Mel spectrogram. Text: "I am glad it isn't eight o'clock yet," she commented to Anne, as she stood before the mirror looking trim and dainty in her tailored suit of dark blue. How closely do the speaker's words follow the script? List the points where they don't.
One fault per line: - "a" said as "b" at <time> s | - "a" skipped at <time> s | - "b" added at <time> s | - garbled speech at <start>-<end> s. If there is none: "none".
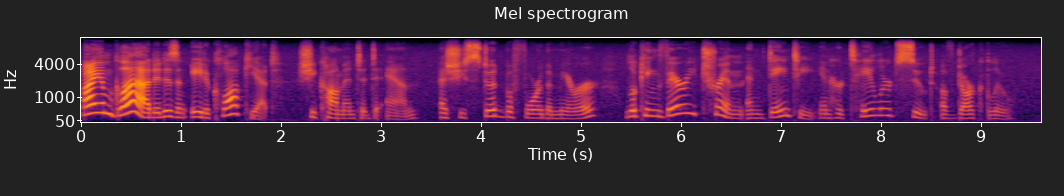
- "very" added at 5.8 s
